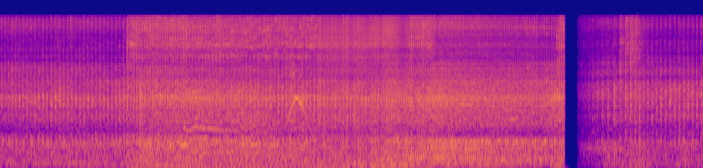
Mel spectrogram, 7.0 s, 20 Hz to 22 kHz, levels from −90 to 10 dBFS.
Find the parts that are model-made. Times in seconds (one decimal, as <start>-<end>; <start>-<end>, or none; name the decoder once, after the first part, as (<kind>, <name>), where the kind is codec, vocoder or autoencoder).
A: 3.2-4.1 (autoencoder, DAC-VAE)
